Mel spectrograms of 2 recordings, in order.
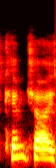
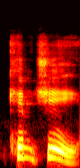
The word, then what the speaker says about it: kimchi: It's Kim Chai, spelled kimchi. Oh, I'm saying it wrong. Kimchi.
